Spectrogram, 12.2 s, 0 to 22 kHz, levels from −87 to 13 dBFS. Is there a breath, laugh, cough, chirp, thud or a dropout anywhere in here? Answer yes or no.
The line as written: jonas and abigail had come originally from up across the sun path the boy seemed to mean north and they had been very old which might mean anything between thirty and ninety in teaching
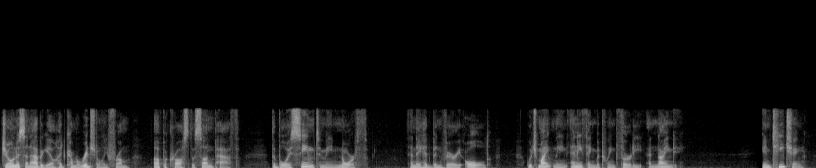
no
